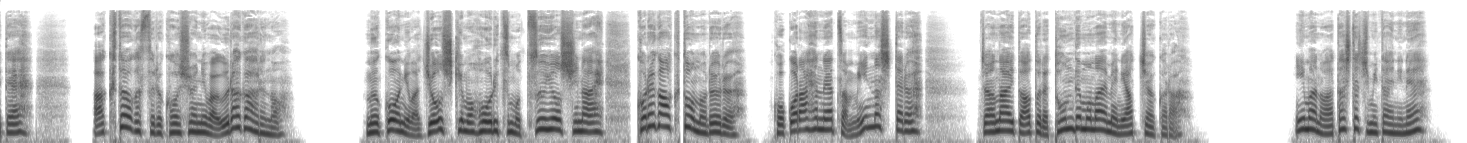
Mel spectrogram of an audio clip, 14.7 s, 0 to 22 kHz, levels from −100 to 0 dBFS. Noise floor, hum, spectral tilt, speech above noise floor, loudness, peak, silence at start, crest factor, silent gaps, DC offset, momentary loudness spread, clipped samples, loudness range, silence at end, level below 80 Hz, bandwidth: under -90 dBFS; none; -4 dB/octave; over 64 dB; -27 LUFS; -12 dBFS; 0 s; 14 dB; 0.71-0.92 s, 3.05-3.60 s, 6.31-6.37 s, 12.08-12.88 s; under 0.1%; 8 LU; under 0.1%; 3 LU; 0.4 s; -62 dBFS; 17 kHz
